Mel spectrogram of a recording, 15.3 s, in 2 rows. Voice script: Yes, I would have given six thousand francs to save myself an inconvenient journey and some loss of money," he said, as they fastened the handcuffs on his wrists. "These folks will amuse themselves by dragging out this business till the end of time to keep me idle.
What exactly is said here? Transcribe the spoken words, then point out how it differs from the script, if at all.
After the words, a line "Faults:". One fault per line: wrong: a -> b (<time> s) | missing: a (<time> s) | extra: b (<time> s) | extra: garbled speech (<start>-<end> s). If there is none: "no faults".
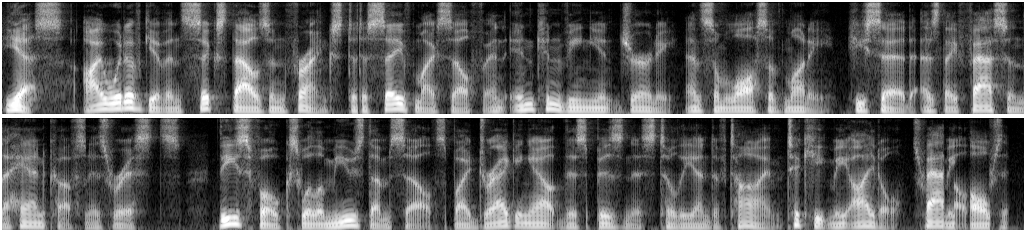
Yes, I would have given six thousand francs to to save myself an inconvenient journey and some loss of money," he said, as they fastened the handcuffs his wrists. "These folks will amuse themselves by dragging out this business till the end of time to keep me idle. [garbled]
Faults:
extra: to (2.6 s)
missing: on (8.3 s)
extra: garbled speech (14.5-15.2 s)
